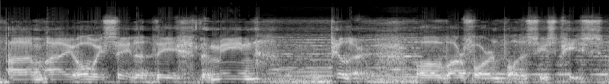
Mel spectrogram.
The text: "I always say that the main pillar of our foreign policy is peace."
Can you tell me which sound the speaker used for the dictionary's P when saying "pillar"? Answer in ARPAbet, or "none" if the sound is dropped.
P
